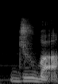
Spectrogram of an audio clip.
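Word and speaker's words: Dschubba: And last but not the least, Juba. Yes, I know it's not spelled that way, but that's how it's pronounced.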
